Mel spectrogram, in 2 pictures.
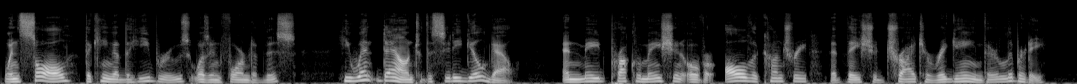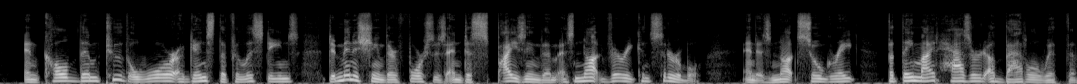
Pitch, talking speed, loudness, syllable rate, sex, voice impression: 125 Hz, 180 wpm, -20 LUFS, 5.1 syllables/s, male, very masculine, middle-aged, very thick, tensed, slightly powerful, slightly bright, slightly soft, slightly muffled, fluent, slightly raspy, cool, very intellectual, refreshing, sincere, very calm, very mature, friendly, reassuring, unique, elegant, wild, slightly sweet, lively, kind, slightly modest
